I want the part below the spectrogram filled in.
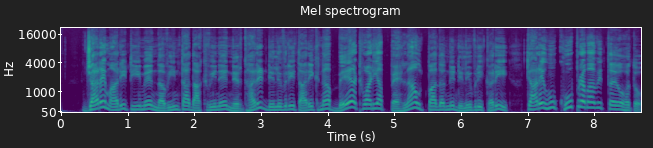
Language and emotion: Gujarati, surprised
